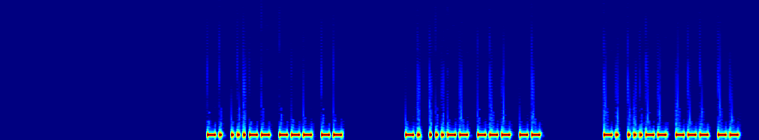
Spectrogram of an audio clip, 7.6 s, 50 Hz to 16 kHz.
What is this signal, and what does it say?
Morse code, heard as a keyed tone, about 40 wpm, 700 Hz. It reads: N3OM N3OM N3OM
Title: USA Call Signs - 4 Characters - Repeated 3x - 40wpm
